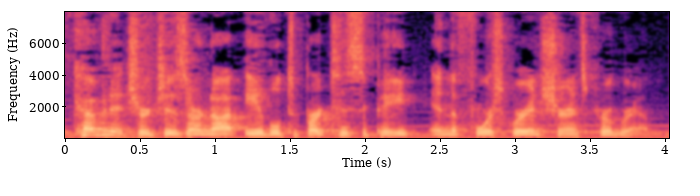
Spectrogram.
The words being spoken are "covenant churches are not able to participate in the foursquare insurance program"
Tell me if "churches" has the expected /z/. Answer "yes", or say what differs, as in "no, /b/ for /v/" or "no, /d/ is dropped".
yes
